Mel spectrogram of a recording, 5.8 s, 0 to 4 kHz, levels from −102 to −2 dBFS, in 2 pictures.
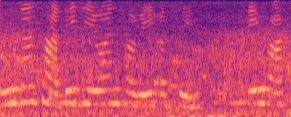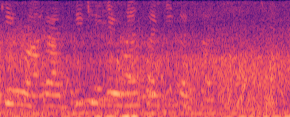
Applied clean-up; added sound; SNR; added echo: none; Ocean; 4 dB; reverberation time 0.2 s.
